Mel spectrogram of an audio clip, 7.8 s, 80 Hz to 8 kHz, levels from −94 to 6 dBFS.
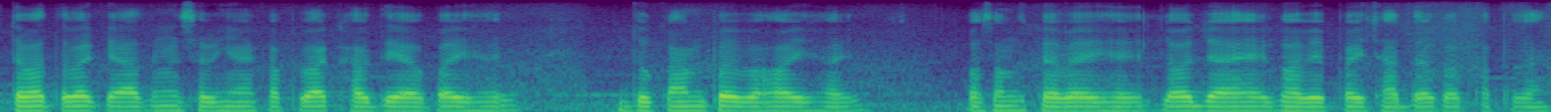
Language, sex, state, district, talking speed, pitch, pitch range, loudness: Hindi, male, Bihar, Samastipur, 145 wpm, 120 Hz, 115-120 Hz, -20 LUFS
